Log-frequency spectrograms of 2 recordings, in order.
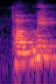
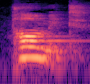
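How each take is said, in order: First: The stress is on the second syllable. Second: The stress is on the first syllable. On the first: The word is used as a verb. "the stress would be on the second syllable" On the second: The word is used as a noun. "the stress would be on the first syllable"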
